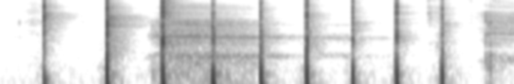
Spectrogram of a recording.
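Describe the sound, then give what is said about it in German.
One person claps their hands in a steady run of about nine sharp, bright claps, roughly every quarter second, with the last one softer. No one speaks. “Ich habe jetzt einmal hier mit applaudiert, damit die Leute äh, wissen, was zu tun ist, die hier zuhören.”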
